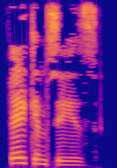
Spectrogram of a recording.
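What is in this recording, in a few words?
"vacancies", British English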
